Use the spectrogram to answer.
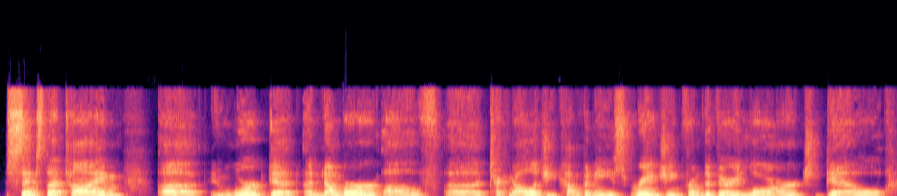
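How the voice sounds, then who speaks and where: Hesitant low-voiced man in echoey room. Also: a little mellow. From United States. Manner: hesitant, many ums and restarts. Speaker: podcast guest, technology attorney. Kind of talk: casual interview answers.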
